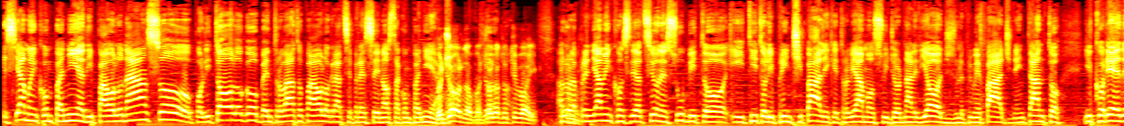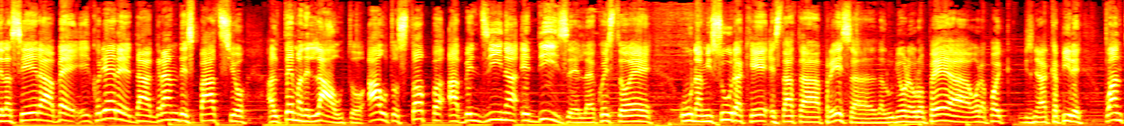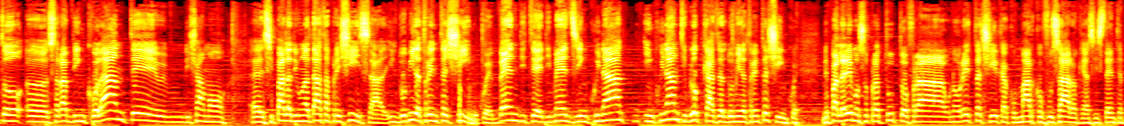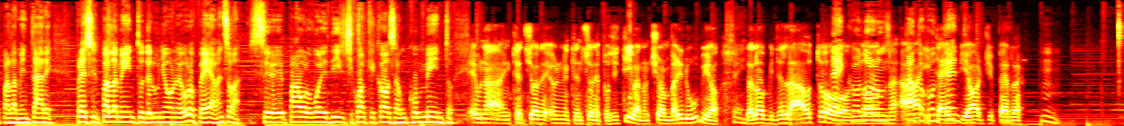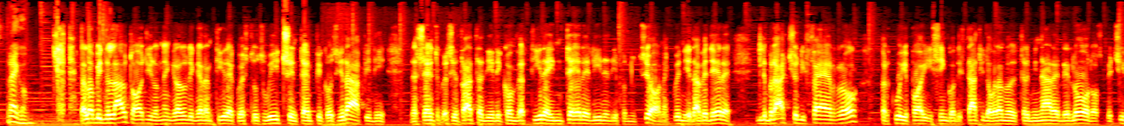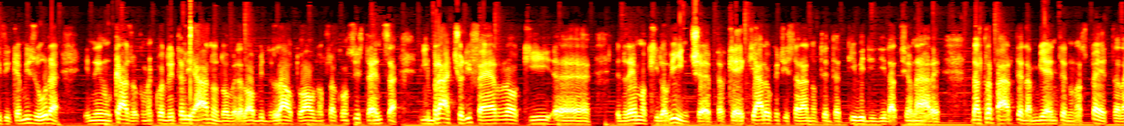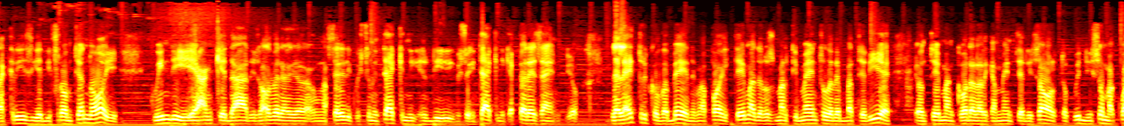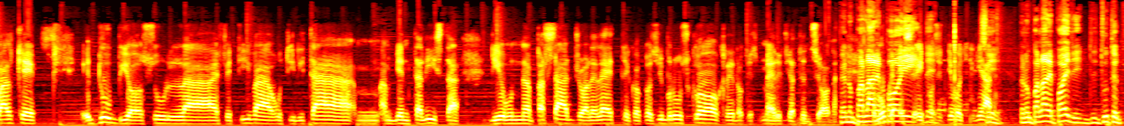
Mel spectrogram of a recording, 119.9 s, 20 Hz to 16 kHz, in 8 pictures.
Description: In questa intervista tratta dalla diretta RVS del 09 giugno 2022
